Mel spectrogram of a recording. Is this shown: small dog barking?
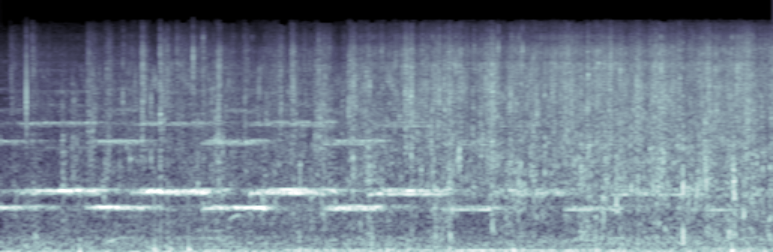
no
